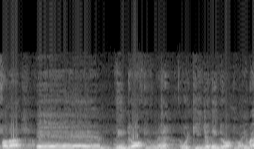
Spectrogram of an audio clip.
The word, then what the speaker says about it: Dendrochilum: Esse é o Dendrochium. Uns falam Dendróquilo. Eu estou falando como se escreve, né? Dendrochium. Mas como isso aí é em latim, o CH acaba se tornando um Q. Dendróquilo.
